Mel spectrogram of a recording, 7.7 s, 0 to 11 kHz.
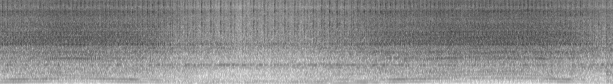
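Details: Audi A6 restarted after reassembly following loud knocking and condensate under the cover: fast, even ticking about four per second at idle; hydraulic lifters refilling with oil, quieter than before and gradually fading, possibly damaged by oil starvation.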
